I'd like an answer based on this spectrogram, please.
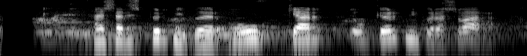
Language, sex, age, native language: Icelandic, male, 40-49, Icelandic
